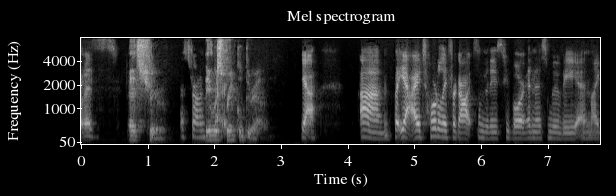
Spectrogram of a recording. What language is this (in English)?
English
